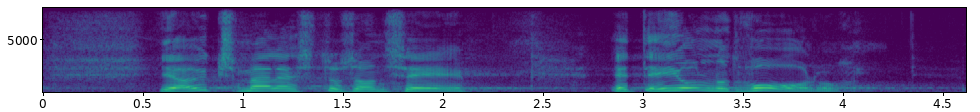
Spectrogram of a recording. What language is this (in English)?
Estonian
